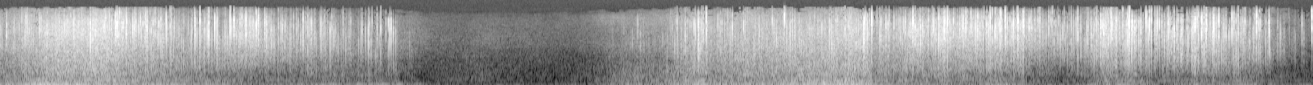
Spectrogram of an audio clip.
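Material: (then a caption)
Wood. A pile of many small solid wood cube chips on a towel is raked and swept with the fingers and nails, making a dense, bright clattering rustle with a soft low rumble underneath. The sound fades to near silence for about a second midway, then builds back into two more surges of rattling.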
